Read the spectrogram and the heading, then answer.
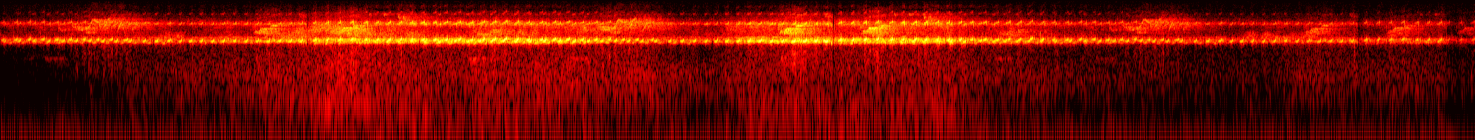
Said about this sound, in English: high-pitched like chirping noise or like a screech from the desert.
